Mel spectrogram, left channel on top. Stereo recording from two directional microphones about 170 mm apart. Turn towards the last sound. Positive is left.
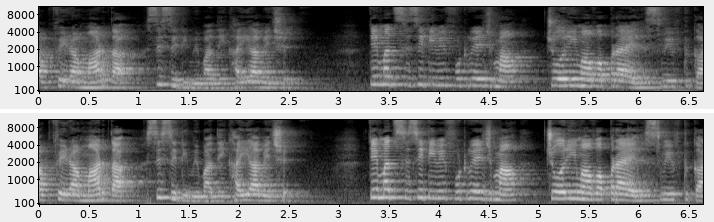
turn(degrees=-30)  # may be behind; listen again after turning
